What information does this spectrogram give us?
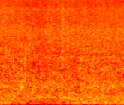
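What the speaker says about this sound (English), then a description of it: "See the little waterfalls up there?" Small waterfalls spilling over rocks outdoors, a steady soft rushing and trickling of water, faint and continuous with no talking.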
